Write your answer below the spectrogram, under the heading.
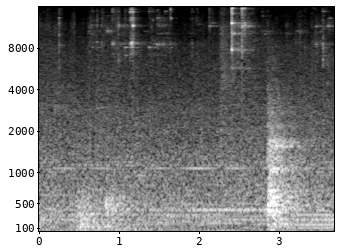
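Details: Dog at DogPlay Dog Daycare in Vancouver on a Saturday morning; a single loud bark near the end follows softer muffled dog sounds, with a steady indoor hum beneath.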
